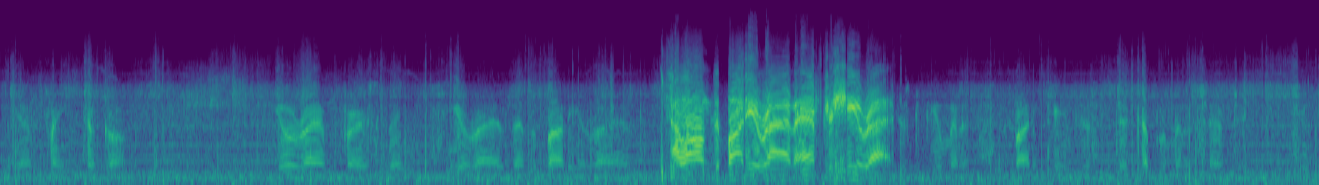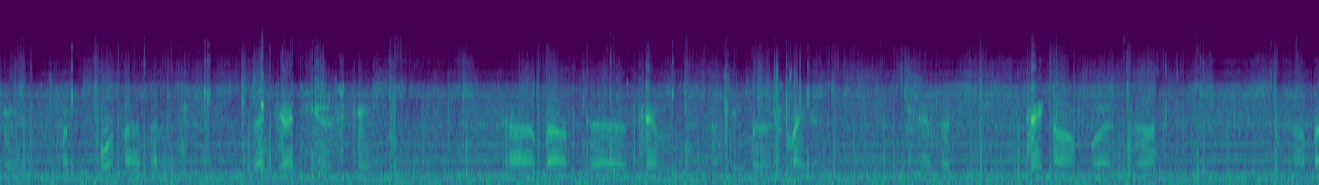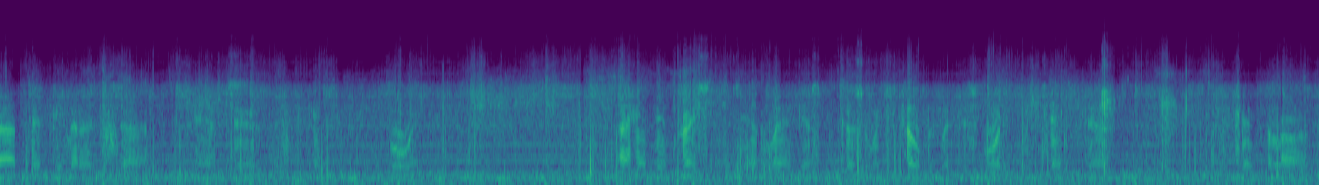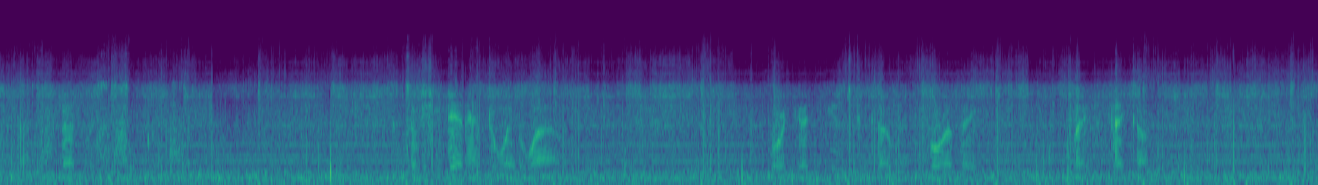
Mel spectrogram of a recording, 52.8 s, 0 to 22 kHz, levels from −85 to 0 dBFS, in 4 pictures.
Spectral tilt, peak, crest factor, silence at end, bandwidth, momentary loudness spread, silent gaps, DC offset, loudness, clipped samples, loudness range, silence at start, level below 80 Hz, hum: -5 dB/octave; -8 dBFS; 22 dB; 0 s; 14 kHz; 10 LU; none; under 0.1%; -29 LUFS; under 0.1%; 16 LU; 0 s; -50 dBFS; none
